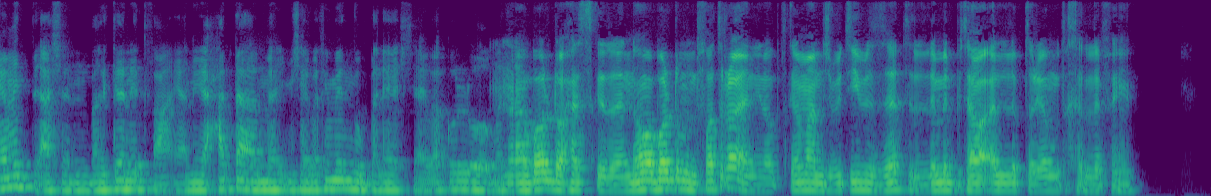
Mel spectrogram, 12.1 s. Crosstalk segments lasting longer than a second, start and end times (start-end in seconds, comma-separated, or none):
none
